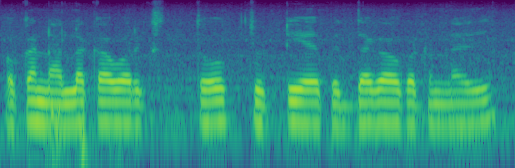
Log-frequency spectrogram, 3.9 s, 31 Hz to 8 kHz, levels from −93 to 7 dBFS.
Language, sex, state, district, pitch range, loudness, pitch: Telugu, male, Telangana, Mahabubabad, 130-140 Hz, -14 LUFS, 135 Hz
